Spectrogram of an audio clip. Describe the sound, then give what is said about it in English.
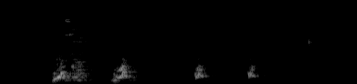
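A male dog, dreaming in his sleep, lets out four soft, muffled woofs and whimpers at uneven intervals, trailing off into a faint short squeak at the end, with no talking. “I don't know what he's dreaming about, but he's dreaming.”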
